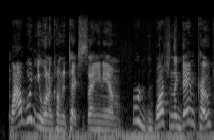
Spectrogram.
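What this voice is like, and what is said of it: High-pitched southern Jimbo Fisher impression. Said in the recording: “limited fake Jimbo Fisher ... I got like a little high-pitched thing with a southern accent ... I kind of sound like Bill Belichick a little bit sometimes because I don't talk in like a full sentence. I make some pauses here and there.”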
